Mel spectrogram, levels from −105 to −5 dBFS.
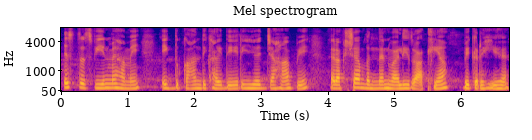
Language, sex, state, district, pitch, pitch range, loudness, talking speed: Hindi, female, Maharashtra, Sindhudurg, 170 Hz, 165-185 Hz, -26 LUFS, 160 wpm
